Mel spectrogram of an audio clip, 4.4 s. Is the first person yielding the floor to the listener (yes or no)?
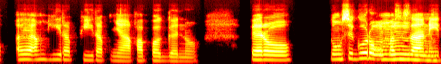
no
